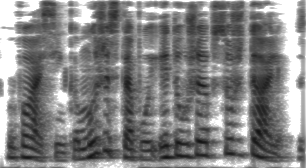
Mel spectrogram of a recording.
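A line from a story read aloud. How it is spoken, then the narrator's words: Babbling. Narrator (Russian): залепетала Лола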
